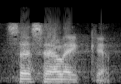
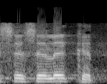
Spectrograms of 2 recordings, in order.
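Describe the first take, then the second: First: The word is said without any u vowels. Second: The word is said with u vowels in it. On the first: "tanpa u sama sekali semuanya seseleket" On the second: "kalau pakai u dibaca jadi seseleket"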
